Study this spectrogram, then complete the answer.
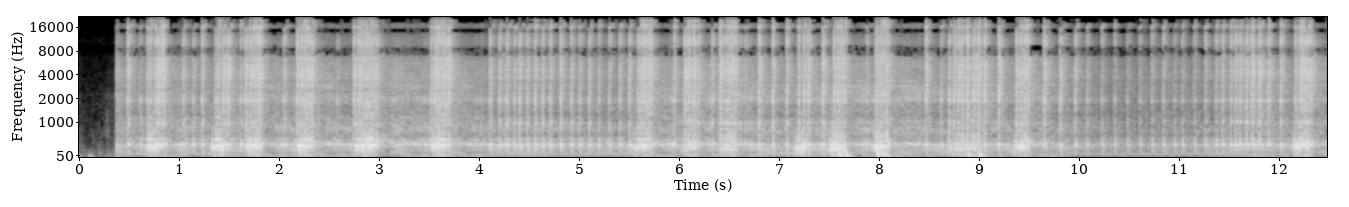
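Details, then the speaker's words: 2002 Yamaha YZ125 two-stroke after a bottom-end rebuild that fixed hard kicking and a bottom-end screech, running cold on a straight pipe with a muffler that probably needs packing: crackling, blipping, uneven bursts and a very low idle; the engine runs with no real issues. "yeah that's that's it running um the idle is really low but I'm not gonna really mess with that"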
